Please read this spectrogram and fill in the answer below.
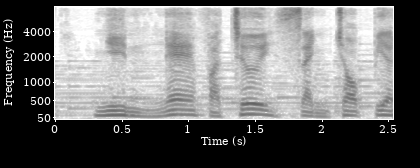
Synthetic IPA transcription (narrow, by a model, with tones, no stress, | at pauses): ɲi˨˩nŋɛ˧vaː˨˩t͡ɕəː˧jz̥a˨˩jŋ̟t͡ɕɔ˧pi˧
